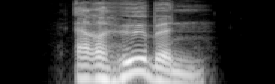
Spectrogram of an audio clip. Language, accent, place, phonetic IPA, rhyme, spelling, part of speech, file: German, Germany, Berlin, [ɛɐ̯ˈhøːbn̩], -øːbn̩, erhöben, verb, De-erhöben.ogg
- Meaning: first/third-person plural subjunctive II of erheben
